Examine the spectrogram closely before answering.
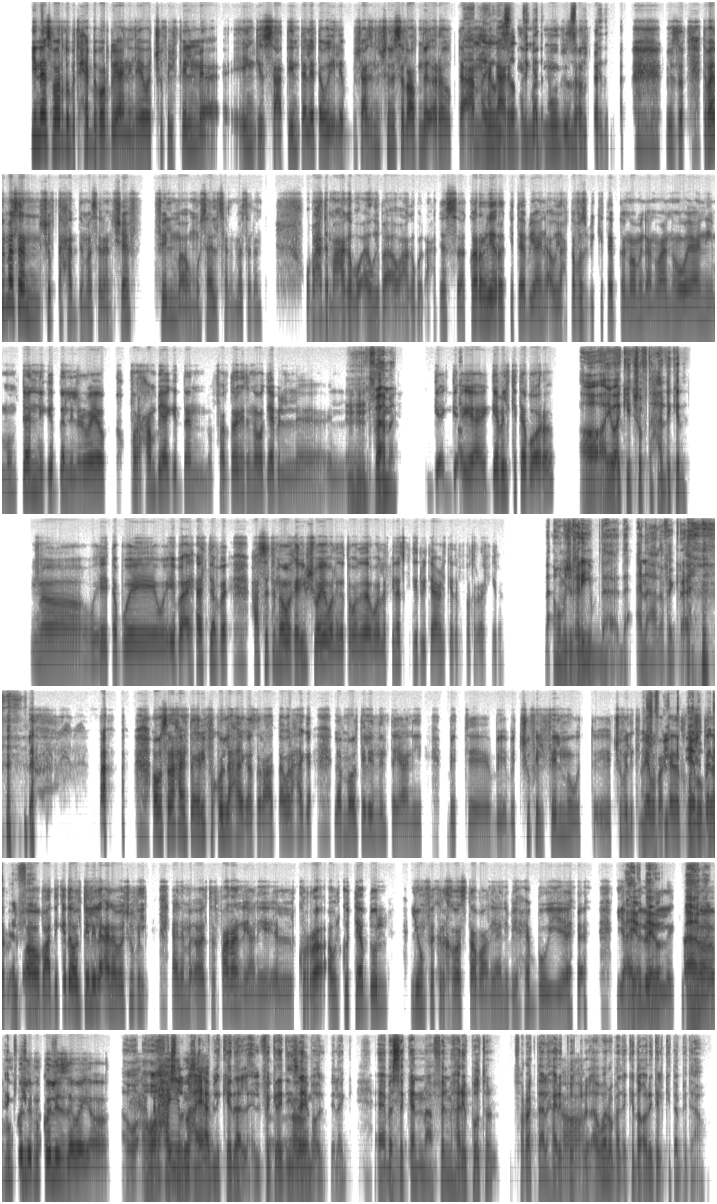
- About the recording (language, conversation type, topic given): Arabic, podcast, إزاي تِختم القصة بطريقة تخلّي الناس تفضل فاكرة وبتفكّر فيها؟
- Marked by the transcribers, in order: laughing while speaking: "بالضبط"; chuckle; laughing while speaking: "بقى يعني طب"; laugh; chuckle; tapping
